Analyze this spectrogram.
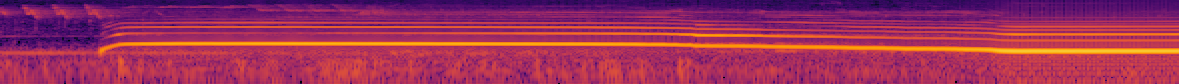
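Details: A gray wolf in Glacier Bay gives a long, steady howl that holds its pitch and then slides lower near the end.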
